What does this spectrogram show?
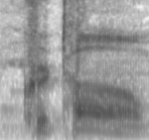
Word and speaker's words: kratom: Kratom.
